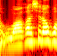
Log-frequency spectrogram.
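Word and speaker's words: 和菓子: 와가시. 발음은 와가시라고 하는데 한국어로 하면 아까 평화라 그랬잖아요. 그래서 화과자가 와가시가 되겠습니다.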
